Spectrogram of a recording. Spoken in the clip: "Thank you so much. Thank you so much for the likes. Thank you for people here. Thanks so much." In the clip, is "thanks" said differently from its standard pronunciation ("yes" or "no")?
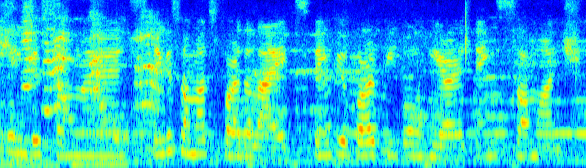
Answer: yes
